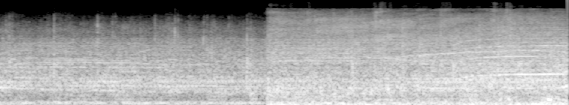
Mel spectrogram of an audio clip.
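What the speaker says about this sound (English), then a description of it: "Rush Probst urging the crowd to make some noise" A high school football crowd at Pell City vs Center Point cheers and roars steadily, swelling louder partway through as fans answer a call to make noise before a third-down goal-line play.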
